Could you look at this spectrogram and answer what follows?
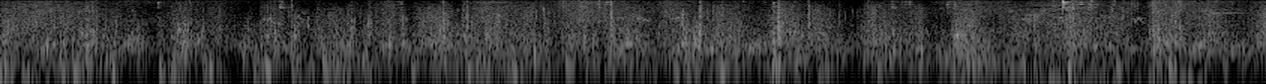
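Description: A horse's hooves clip-clop steadily through a western town, faint, with irregular overlapping hoof strikes and no talk over them.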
